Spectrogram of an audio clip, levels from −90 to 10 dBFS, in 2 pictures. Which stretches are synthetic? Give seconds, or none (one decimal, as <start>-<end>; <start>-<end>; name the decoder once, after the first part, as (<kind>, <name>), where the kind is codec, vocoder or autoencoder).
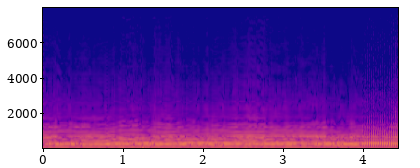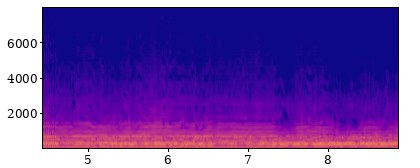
0.0-4.0 (vocoder, BigVGAN v2); 4.6-8.9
